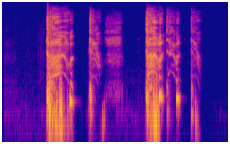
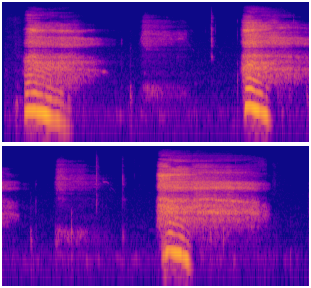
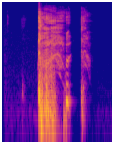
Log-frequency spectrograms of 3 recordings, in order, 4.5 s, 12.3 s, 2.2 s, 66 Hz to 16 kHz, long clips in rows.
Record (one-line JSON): {"three_cough_length": "4.5 s", "three_cough_amplitude": 32768, "three_cough_signal_mean_std_ratio": 0.37, "exhalation_length": "12.3 s", "exhalation_amplitude": 16699, "exhalation_signal_mean_std_ratio": 0.45, "cough_length": "2.2 s", "cough_amplitude": 32768, "cough_signal_mean_std_ratio": 0.32, "survey_phase": "beta (2021-08-13 to 2022-03-07)", "age": "45-64", "gender": "Female", "wearing_mask": "No", "symptom_none": true, "smoker_status": "Never smoked", "respiratory_condition_asthma": false, "respiratory_condition_other": false, "recruitment_source": "Test and Trace", "submission_delay": "2 days", "covid_test_result": "Negative", "covid_test_method": "RT-qPCR"}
